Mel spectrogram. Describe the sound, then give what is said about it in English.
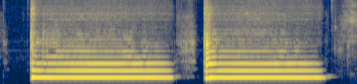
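An ancient conch shell horn is blown in two long, steady blasts, each a loud, low, brassy drone rich in overtones, separated by a brief breath-like pause, with no talking. “And even more so if I put some reverb on it, because these things would have been played outdoors in caves or in dwellings where you would have this perhaps natural resonance of the space as well as the shell.”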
